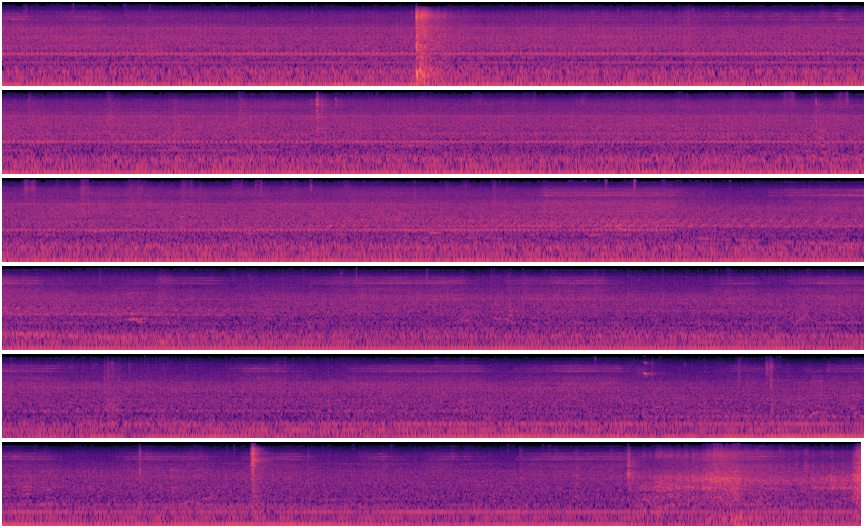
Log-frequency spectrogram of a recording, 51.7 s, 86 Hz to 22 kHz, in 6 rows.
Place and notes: Poznan, Fredry Str. near one of many university buildings - road works at Fredry
a few construction workers squads operating their drills, pneumatic hammers and other pressurized tools, fixing the pavement
Poznań, Poland, 18 July 2012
